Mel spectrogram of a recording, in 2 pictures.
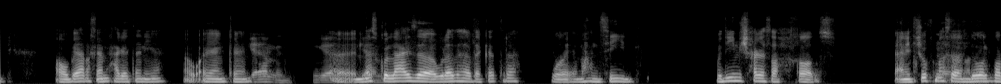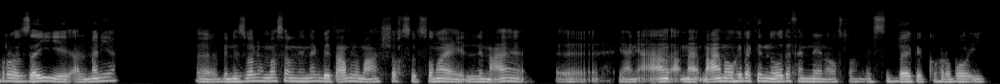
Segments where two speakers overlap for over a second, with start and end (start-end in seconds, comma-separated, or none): none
